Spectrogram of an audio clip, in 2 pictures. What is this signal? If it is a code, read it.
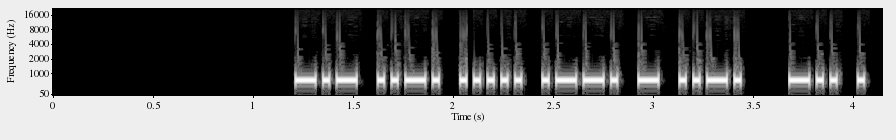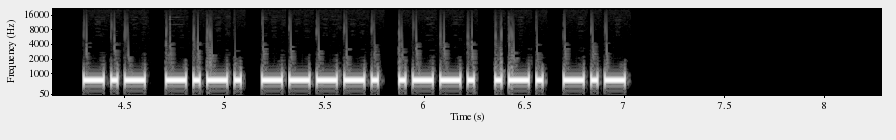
Morse code, heard as a keyed tone, about 36 wpm, 700 Hz. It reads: KF5PTF DE KC9PRK
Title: USA Callsign DE Callsign - 6 Characters - 35wpm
